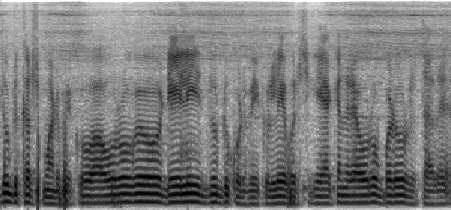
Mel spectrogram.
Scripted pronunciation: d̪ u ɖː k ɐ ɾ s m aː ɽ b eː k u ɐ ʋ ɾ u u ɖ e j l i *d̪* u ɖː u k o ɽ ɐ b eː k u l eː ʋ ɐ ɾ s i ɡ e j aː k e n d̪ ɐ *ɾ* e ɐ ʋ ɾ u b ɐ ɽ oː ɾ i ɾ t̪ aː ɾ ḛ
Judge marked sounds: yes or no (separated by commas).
yes, yes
